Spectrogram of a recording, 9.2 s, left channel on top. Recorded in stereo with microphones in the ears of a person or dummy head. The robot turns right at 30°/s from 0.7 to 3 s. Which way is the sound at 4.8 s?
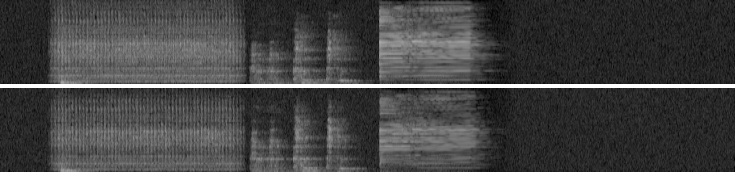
45° left (ahead or behind).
